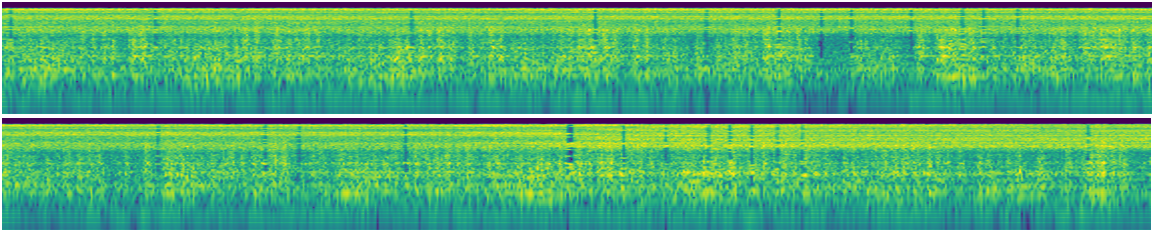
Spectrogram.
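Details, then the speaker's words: Abene mill slotting a broach bushing at the slowest table feed: a harsh, rough rasping chatter holds steady through the slow cut. The cutter is suspected to be less sharp than thought. "well slower way down but i'm still getting some chatter i said this cutter may not be as sharp as i thought it was"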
